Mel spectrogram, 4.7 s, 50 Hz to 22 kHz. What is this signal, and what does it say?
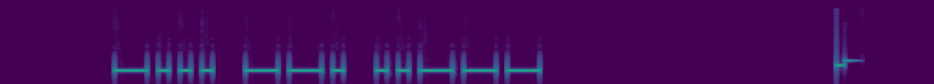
Morse code, heard as a keyed tone, about 22 wpm, 700 Hz. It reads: BG2
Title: Callsign Prefixes for Top 100 DXCC - 22wpm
